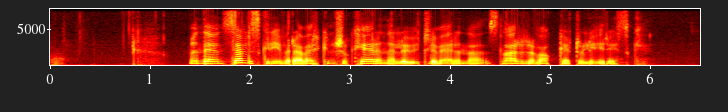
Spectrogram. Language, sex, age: Norwegian, female, 24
